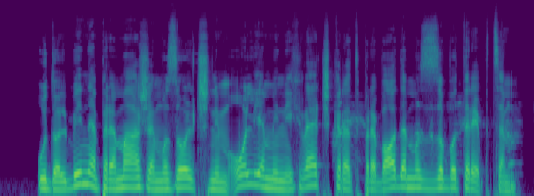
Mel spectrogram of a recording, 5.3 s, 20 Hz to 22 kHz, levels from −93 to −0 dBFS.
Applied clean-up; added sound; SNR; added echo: neural mask model Resemble Enhance denoiser.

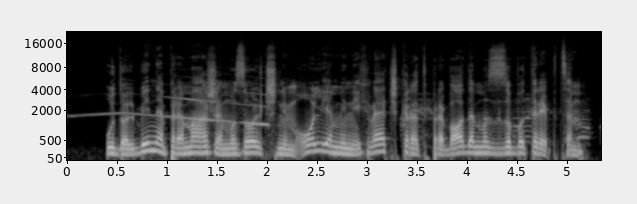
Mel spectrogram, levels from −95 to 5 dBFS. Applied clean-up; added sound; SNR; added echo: none; Motor vehicle (road) / Siren; 18 dB; none.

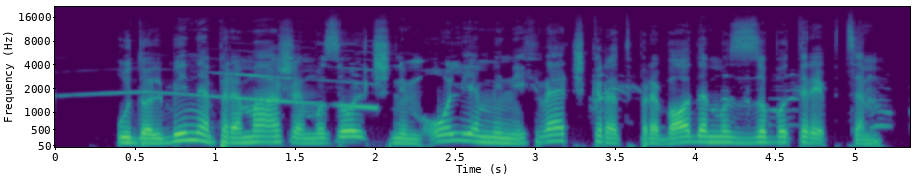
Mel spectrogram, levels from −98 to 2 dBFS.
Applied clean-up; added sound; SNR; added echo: classical method spectral subtraction.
